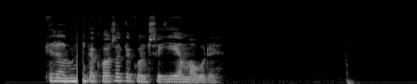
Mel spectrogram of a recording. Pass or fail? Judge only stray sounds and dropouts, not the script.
pass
